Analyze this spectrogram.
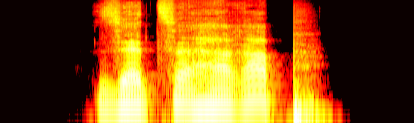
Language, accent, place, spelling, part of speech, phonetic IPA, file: German, Germany, Berlin, setze herab, verb, [ˌzɛt͡sə hɛˈʁap], De-setze herab.ogg
- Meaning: inflection of herabsetzen: 1. first-person singular present 2. first/third-person singular subjunctive I 3. singular imperative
